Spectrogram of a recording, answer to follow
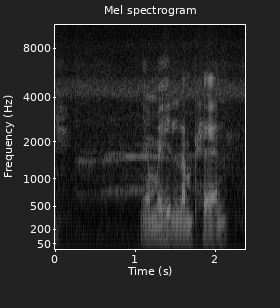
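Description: A man speaking Thai in the second half. Just before he speaks, a faint, drawn-out bird call is held at one pitch in the background.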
